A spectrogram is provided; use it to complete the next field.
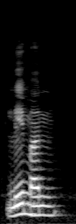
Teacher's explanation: نون ساکن کے بعد خا حروف حلقی میں سے ہے، نون ساکن کی آواز کو ظاہر کر کے بلا غنہ کے جلد پڑھیں گے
